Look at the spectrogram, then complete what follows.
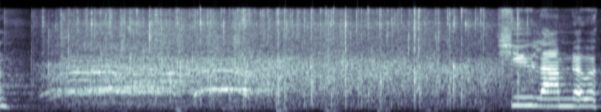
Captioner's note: audience applauding; audience cheering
